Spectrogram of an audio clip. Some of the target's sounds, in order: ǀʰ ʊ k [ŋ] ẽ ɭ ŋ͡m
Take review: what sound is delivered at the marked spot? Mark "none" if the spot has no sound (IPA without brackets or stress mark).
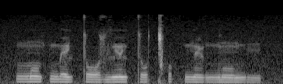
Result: ŋ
